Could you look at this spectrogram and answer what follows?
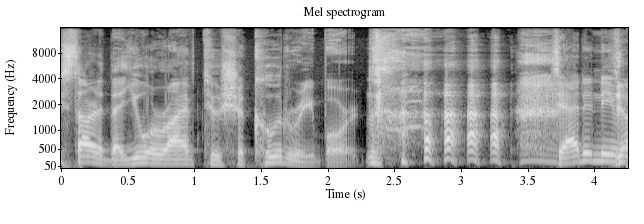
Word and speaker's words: charcuterie: you're not even saying it right. Okay, There you go. You're saying charcuterie. What the fuck is that? All How right? do you say it right? It's charcuterie.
